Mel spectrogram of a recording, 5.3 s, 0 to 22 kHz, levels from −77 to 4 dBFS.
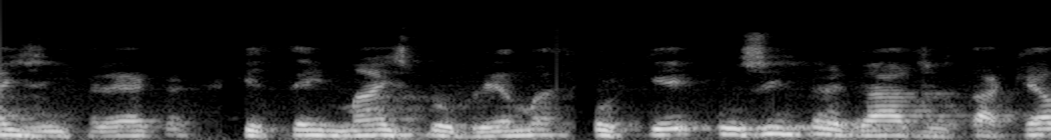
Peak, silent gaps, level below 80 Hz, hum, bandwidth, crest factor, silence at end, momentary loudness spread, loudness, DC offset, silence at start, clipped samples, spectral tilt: -4 dBFS; none; -40 dBFS; none; 7.4 kHz; 12 dB; 0 s; 7 LU; -15 LUFS; 0.1%; 0 s; under 0.1%; -10 dB/octave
